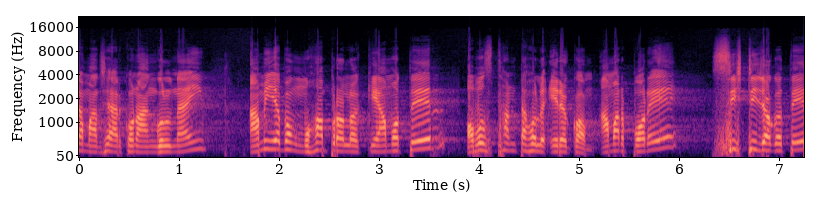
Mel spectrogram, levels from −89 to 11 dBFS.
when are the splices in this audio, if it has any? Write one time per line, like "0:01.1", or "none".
0:03.7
